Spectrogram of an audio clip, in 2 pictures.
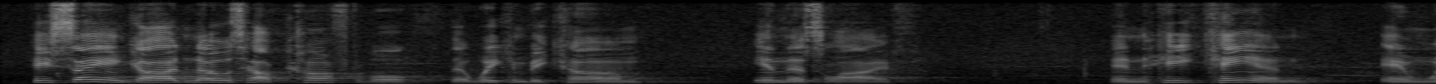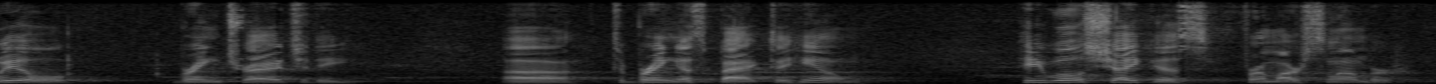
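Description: With music in the background, a man talks at a fairly slow pace, leaving long, frequent pauses. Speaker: preacher. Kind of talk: sermon. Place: church. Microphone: lapel.

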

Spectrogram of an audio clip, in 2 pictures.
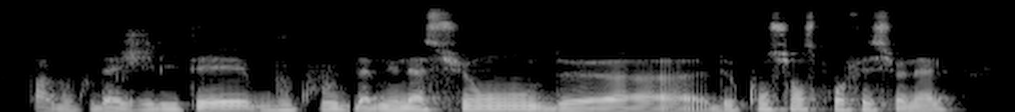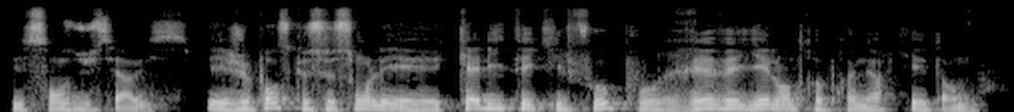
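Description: Against a quiet background, a man with a fairly low pitch and a dark, mellow tone talks at a moderate pace with ordinary pitch variation. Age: 40s. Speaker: entrepreneur. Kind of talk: interview monologue. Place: studio. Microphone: lapel.

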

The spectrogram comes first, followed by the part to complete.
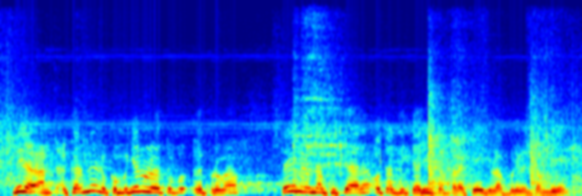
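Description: Very fast and lively in intonation, a man talks at a high pitch with very even loudness. Noticeable background noise runs underneath. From Gran Canaria, Canary Islands. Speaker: priest. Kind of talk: casual chat. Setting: outdoors. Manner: animated. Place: factory. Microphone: phone near.

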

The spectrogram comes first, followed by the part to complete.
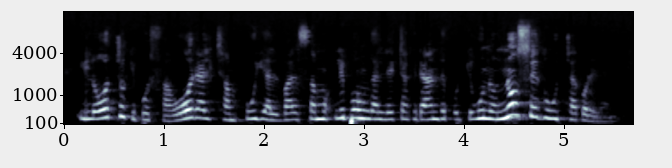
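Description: With a dark, mellow tone, a woman talks at a moderate pace and hardly any pauses. Her intonation is lively, and her loudness swings widely. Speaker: doctor, audience member; audience member. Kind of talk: audience comment. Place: hall.

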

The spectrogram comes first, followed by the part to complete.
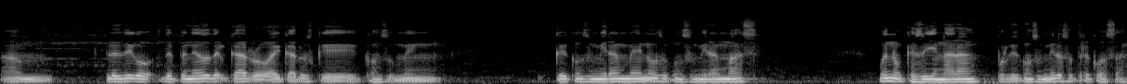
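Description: Speaking at a fairly slow pace with long, frequent pauses, a man talks in a Mexican accent. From Mexico. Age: 20s. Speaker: computer assembler. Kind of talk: casual car repair tutorial. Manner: casual, joking. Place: car.

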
